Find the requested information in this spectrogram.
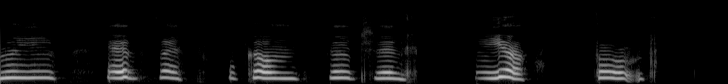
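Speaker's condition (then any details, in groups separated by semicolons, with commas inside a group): Cerebral palsy; from birth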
